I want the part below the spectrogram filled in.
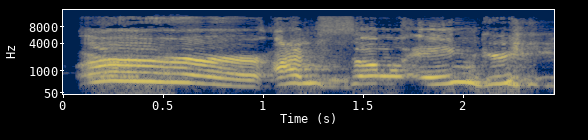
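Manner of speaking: high, loud, slow growly whine; mock angry cartoon tiger, high and loud. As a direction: ham up a cartoon tiger's tantrum. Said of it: "He goes".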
